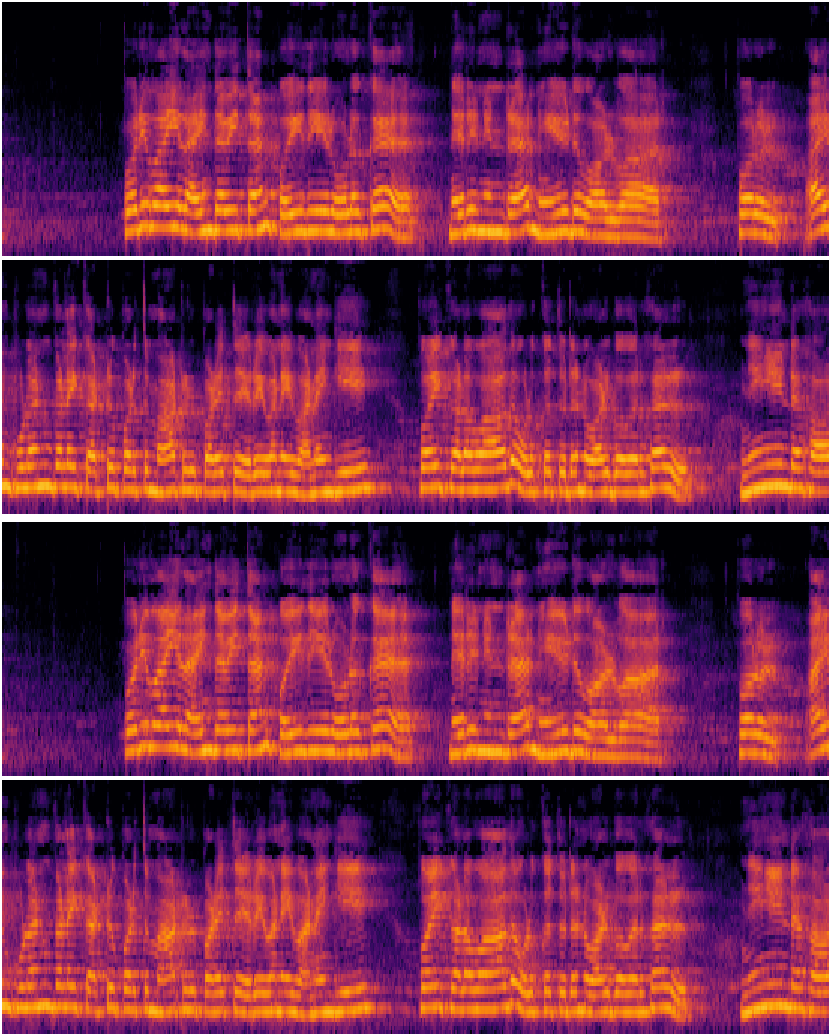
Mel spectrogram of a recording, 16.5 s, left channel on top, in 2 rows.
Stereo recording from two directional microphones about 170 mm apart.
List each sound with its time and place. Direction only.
1.2 s a woman's voice: 15° left (ahead or behind)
